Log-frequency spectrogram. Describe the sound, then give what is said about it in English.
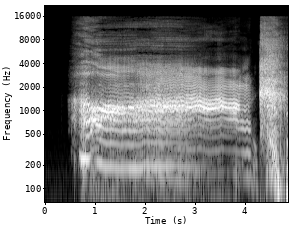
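A loud, monstrous groan from a meat clown leaning over the listener, drawn out for nearly four seconds, low and guttural with a steady rasping tone, cut off by a sudden harsh burst of noise at the end. “I could hear the groans, the dripping of the meat.”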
